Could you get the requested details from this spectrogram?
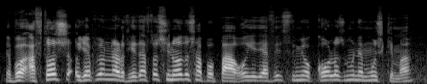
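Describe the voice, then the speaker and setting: Upbeat high-voiced young man vlogging. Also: a little hiss or hum. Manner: jokey, addresses viewers directly. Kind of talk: casual travel vlog chat. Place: outdoors in the cold.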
